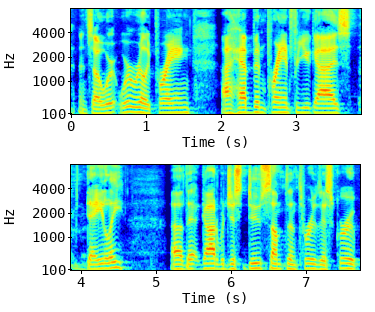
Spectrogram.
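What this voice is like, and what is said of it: Memphis, Tennessee accent. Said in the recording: “You may hear a little bit of accent... It's pretty obvious. I'm not from the Bay Area. Grew up in Memphis, Tennessee”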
